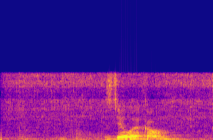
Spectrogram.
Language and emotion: Russian, neutral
